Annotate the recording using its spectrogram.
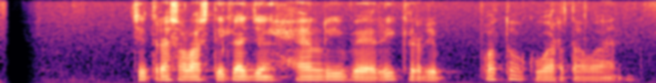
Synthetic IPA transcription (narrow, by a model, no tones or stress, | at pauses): t͡ʃit̪ɾasolast̪ikad͡ʒɨŋhɛlivɛɾikɨrdi | pɔt̪ɔkuwart̪awan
